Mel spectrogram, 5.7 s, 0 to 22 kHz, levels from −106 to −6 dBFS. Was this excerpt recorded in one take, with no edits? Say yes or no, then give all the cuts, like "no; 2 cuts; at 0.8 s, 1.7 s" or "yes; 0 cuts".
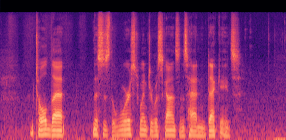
yes; 0 cuts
